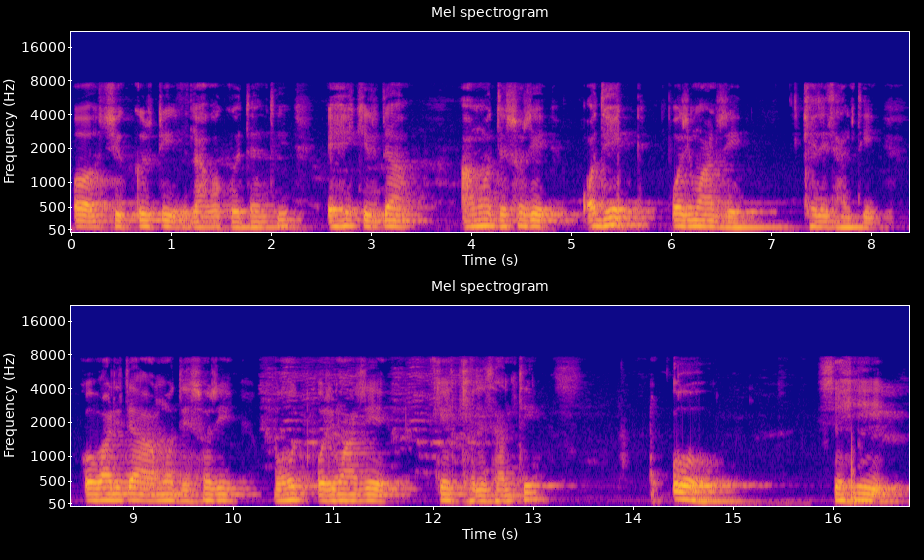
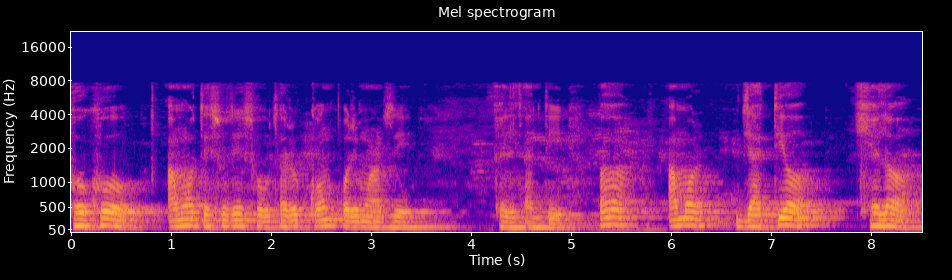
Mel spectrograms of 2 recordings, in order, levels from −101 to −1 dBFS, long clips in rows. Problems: none marked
